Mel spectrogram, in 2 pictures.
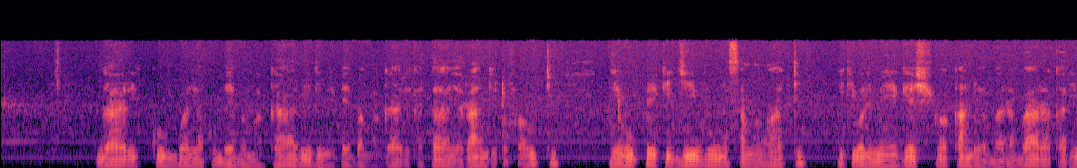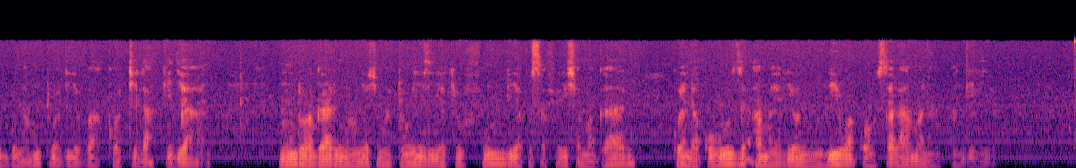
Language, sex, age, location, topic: Swahili, male, 36-49, Nairobi, finance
